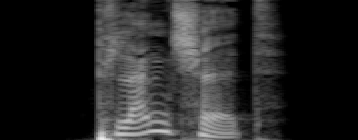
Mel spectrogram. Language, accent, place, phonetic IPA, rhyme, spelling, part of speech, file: German, Germany, Berlin, [ˈplant͡ʃət], -ant͡ʃət, plantschet, verb, De-plantschet.ogg
- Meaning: second-person plural subjunctive I of plantschen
